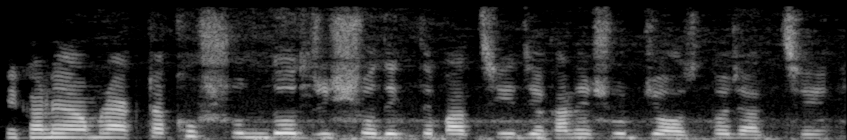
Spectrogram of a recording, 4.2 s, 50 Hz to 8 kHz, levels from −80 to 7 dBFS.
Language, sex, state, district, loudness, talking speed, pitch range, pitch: Bengali, female, West Bengal, Jhargram, -16 LUFS, 170 wpm, 205-225 Hz, 220 Hz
